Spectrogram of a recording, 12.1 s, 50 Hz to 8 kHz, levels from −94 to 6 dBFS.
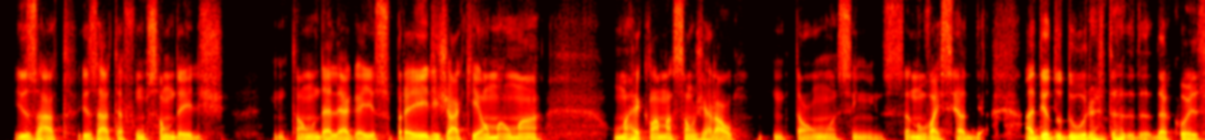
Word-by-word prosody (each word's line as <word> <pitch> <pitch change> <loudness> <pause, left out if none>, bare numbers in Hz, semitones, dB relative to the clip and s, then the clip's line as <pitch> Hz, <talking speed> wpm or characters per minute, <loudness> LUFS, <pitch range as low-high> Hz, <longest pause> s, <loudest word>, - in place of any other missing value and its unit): Exato. 115 -6 0
Exato. 100 +2 0
É - - -1
função 90 0 -2
deles. 85 +2 -3 0.5
Então, 85 +4 -2
delega 90 +2 +1
isso 90 -1 -2
pra 90 - 0
ele, 100 +10 +3
já 110 - +2
que 110 -1 -2
é 95 - +1
uma 105 -1 +2
uma 90 -3 0 0.7
uma 95 -3 +2
reclamação 90 +1 +1
geral. 85 -8 +1 0.4
E 85 - -4
então, 80 0 -3
assim, 75 -2 -6
você - - -7
não 85 +1 +2
vai 85 0 +2
ser 85 +1 -2
a 80 - +2
de 85 -1 -4 0.4
a 95 - +5
dedo 95 0 +5
dura 95 +1 +4
da 100 +2 +1
da 85 -3 -3
da 85 0 0
coisa. 80 -3 0
90 Hz, 170 wpm, -25 LUFS, 85-95 Hz, 0.7 s, a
